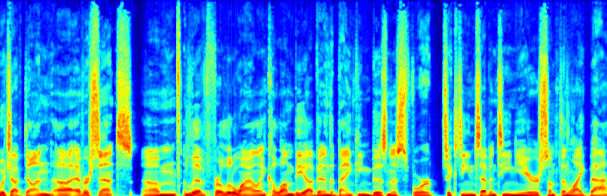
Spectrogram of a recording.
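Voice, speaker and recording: Speaking with an American accent, the voice runs at a fairly quick pace with hardly any pauses and fairly even intonation. The recording is very clean, with a silent background. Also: man, fairly low pitch for a man. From US South, mountains of western North Carolina. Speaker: bank president. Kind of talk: podcast interview. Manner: halting, many fillers and restarts.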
